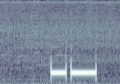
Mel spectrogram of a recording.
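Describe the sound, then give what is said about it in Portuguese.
A telephone busy tone follows a dropped call: two identical steady mid-pitched beeps, the second slightly longer, sound alone over a faint line hiss. “É, caiu a ligação, Dudu. É, a ligação foi é, sumariamente interrompida.”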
